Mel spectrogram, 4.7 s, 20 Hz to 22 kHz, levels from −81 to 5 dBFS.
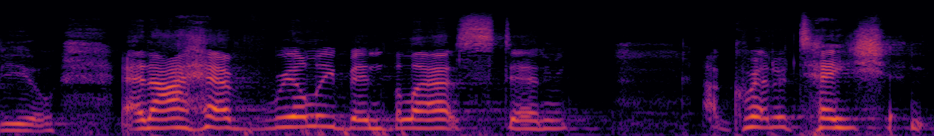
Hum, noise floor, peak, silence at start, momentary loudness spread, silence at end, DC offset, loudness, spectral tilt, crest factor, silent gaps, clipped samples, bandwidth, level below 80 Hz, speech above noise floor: none; -57 dBFS; -12 dBFS; 0 s; 13 LU; 0.05 s; under 0.1%; -29 LUFS; -2.5 dB/octave; 18 dB; none; under 0.1%; 15 kHz; -56 dBFS; 27 dB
